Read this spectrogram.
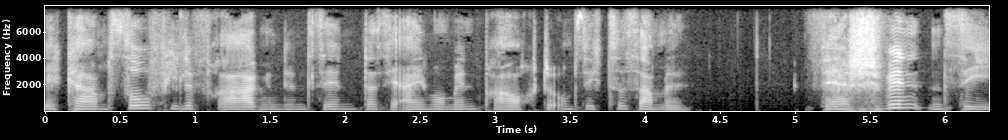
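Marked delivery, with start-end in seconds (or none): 5.1-6.3 hissed, louder. Narrator reads a woman's line to him, hissed. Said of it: "zischte sie".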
